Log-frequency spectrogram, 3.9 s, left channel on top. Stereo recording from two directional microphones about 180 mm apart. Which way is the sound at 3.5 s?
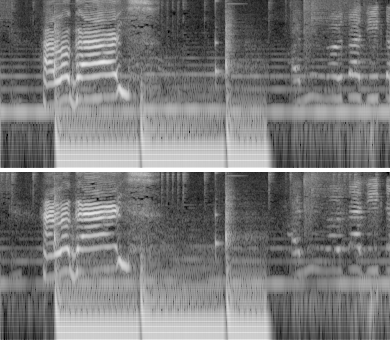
60° left (ahead or behind).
